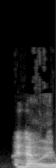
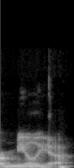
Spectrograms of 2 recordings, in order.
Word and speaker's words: Amalia: Amalia Melina. Yeah. Amalia. Mm-hmm. I called her Amelia, which was a nice mashup of the two.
